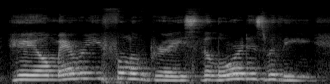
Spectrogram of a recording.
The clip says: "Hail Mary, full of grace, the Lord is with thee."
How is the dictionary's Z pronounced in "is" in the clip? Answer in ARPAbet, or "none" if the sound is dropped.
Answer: Z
